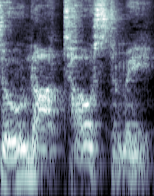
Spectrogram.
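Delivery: talking toaster character voice. Answering someone surprised that the toaster talks, in a talking toaster voice. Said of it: "I was doing that toaster voice".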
